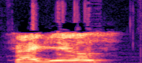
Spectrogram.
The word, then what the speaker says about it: Faggio: Faggios. – Faggios. – Faggios. – Yeah, it's pronounced Faggio, Rhodey.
